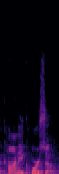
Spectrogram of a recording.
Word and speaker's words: Cane Corso: No, it's a Connie Corso.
